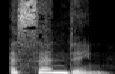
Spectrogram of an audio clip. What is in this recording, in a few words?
ascending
